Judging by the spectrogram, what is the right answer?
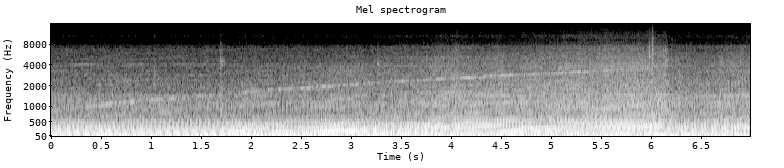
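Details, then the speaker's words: Twin-turbo Cadillac Escalade with 427 Dart block and ported Brodix BR7 heads on first drive after rebuild: loud V8 rumble with whine climbing in pitch at low speed; normal straight-cut transmission gear whine. "Do you hear that whining whenever we're at low speed? Yeah. That's the straight cut gears."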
